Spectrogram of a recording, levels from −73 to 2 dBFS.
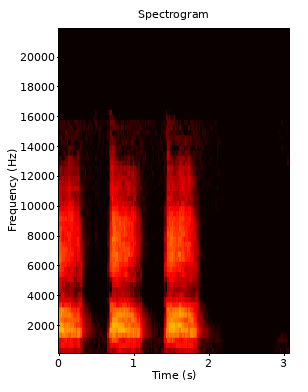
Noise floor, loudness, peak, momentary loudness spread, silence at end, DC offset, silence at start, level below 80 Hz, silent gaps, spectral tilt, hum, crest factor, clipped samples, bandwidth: -74 dBFS; -26 LUFS; -8 dBFS; 13 LU; 1.2 s; under 0.1%; 0 s; -68 dBFS; none; 3.5 dB/octave; none; 22 dB; under 0.1%; 16.5 kHz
